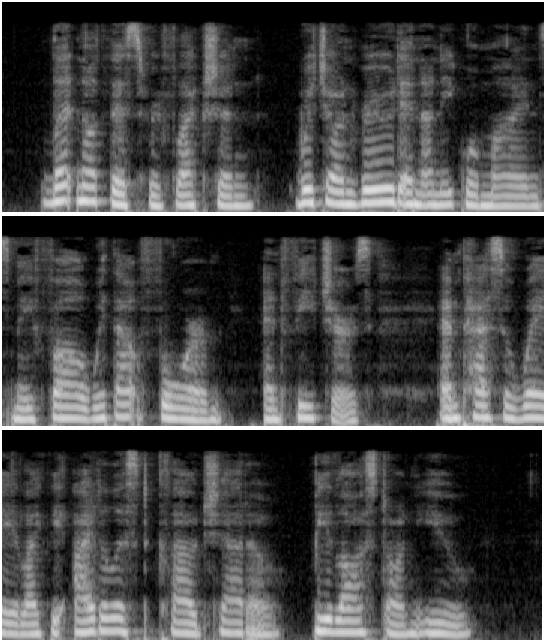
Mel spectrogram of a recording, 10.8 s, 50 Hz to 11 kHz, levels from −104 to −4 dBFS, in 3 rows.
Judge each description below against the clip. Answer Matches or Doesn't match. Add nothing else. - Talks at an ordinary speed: Matches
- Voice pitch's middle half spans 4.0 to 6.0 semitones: Doesn't match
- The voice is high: Doesn't match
